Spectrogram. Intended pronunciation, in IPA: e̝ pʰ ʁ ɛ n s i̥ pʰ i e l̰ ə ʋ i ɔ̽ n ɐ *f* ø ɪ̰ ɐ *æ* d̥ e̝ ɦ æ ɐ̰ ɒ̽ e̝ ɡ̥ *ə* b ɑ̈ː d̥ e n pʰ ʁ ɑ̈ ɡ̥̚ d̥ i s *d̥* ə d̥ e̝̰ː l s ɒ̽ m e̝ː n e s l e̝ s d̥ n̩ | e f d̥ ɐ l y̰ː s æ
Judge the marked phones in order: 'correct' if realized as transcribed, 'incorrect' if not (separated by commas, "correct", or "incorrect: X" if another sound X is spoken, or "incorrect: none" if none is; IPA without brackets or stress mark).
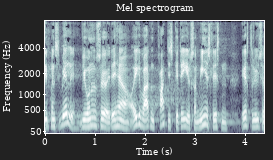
incorrect: s, incorrect: i, correct, incorrect: ɡ̥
